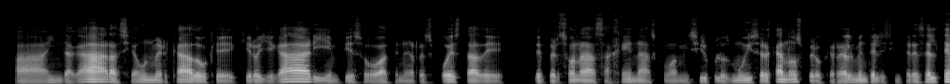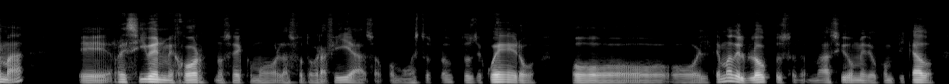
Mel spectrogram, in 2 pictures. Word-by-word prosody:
a 90 Hz, +1 st, -3 dB
indagar 100 Hz, +4 st, +3 dB
hacia 100 Hz, -1 st, -3 dB
un 105 Hz, -1 st, -2 dB
mercado 100 Hz, -, +2 dB
que -, -, -6 dB
quiero 95 Hz, -1 st, -4 dB
llegar 115 Hz, +8 st, +5 dB
y 95 Hz, -2 st, -5 dB
empiezo 95 Hz, +1 st, -6 dB
a 90 Hz, -, -1 dB
tener 90 Hz, 0 st, -12 dB
respuesta 95 Hz, +1 st, -1 dB
de 90 Hz, -1 st, -6 dB, 0.3 s
de -, -, -5 dB
personas 95 Hz, +1 st, -2 dB
ajenas 100 Hz, -3 st, -6 dB
como 95 Hz, -1 st, -11 dB
a -, -, -9 dB
mis 95 Hz, -1 st, -13 dB
círculos 100 Hz, -3 st, -7 dB
muy 100 Hz, +1 st, -1 dB
cercanos, 110 Hz, +3 st, 0 dB
pero 85 Hz, -, -5 dB
que 90 Hz, +2 st, -11 dB
realmente 105 Hz, +2 st, -1 dB
les 95 Hz, -1 st, -14 dB
interesa 95 Hz, +3 st, -4 dB
el 105 Hz, -1 st, -1 dB
tema, 115 Hz, -4 st, +2 dB, 0.5 s
eh, 95 Hz, 0 st, -2 dB
reciben 115 Hz, +1 st, +6 dB
mejor, 100 Hz, 0 st, +3 dB
no 90 Hz, -, -11 dB
sé, 95 Hz, 0 st, -5 dB
como 85 Hz, +1 st, -12 dB
las 80 Hz, -2 st, -11 dB
fotografías 105 Hz, -1 st, -6 dB
o -, -, -18 dB
como 85 Hz, -1 st, -18 dB
estos 85 Hz, -, -15 dB
productos 100 Hz, -2 st, -12 dB
de 95 Hz, -, -16 dB
cuero 105 Hz, -6 st, +4 dB, 0.3 s
o 90 Hz, 0 st, -2 dB, 0.3 s
o -, -, -7 dB
el 90 Hz, +1 st, -12 dB
tema 145 Hz, +7 st, +1 dB
del 115 Hz, -, +6 dB
blog, 110 Hz, +3 st, +6 dB
pues, -, -, -9 dB, 0.3 s
ha 95 Hz, +1 st, -6 dB
sido 105 Hz, -1 st, -4 dB
medio 95 Hz, -3 st, -6 dB
complicado, 95 Hz, +4 st, +1 dB
95 Hz, 175 wpm, -25 LUFS, 90-105 Hz, 0.5 s, reciben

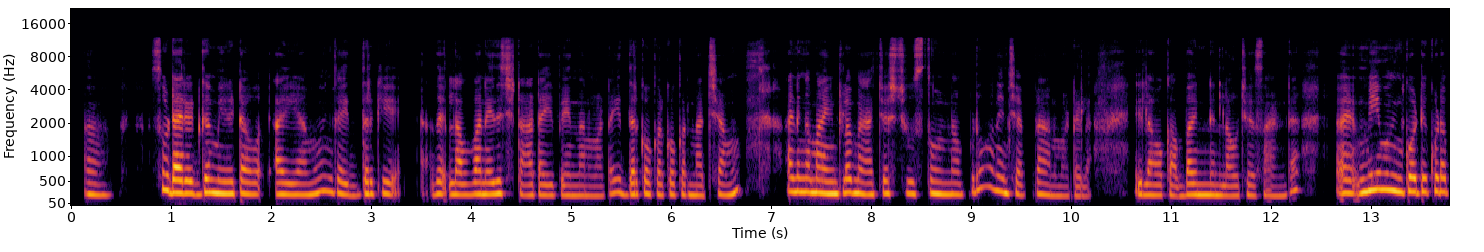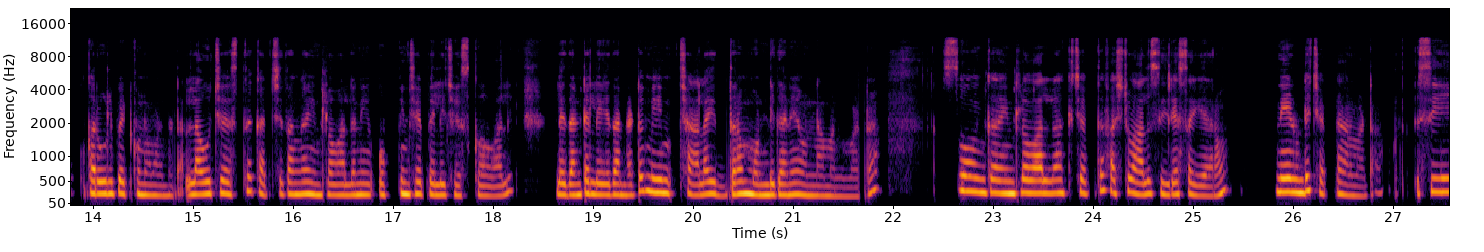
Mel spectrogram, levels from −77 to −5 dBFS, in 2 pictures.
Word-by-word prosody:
ఆ! -, -, 0 dB, 0.7 s
సో 335 Hz, -, -1 dB
డైరెక్ట్‌గా 255 Hz, 0 st, +6 dB
మీట్ 245 Hz, 0 st, +4 dB
అవ్ 235 Hz, -1 st, -1 dB, 0.2 s
అయ్యాము. 225 Hz, +1 st, 0 dB
ఇంక 270 Hz, -2 st, -4 dB
ఇద్దరికీ 240 Hz, +4 st, -2 dB, 0.4 s
అదే 240 Hz, +2 st, 0 dB
లవ్ 225 Hz, 0 st, 0 dB
అనేది 235 Hz, +1 st, +3 dB
స్టార్ట్ 215 Hz, -1 st, -6 dB
అయిపోయిందనమాట. 205 Hz, -1 st, -6 dB
ఇద్దరికి 230 Hz, +1 st, -1 dB
ఒకరికొకరు 225 Hz, -1 st, -4 dB
నచ్చాము. 220 Hz, +3 st, -2 dB, 0.5 s
అండ్ 285 Hz, 0 st, +2 dB
ఇంక 275 Hz, 0 st, +3 dB
మా 260 Hz, -, +5 dB
ఇంట్లో 245 Hz, +2 st, +4 dB
మ్యాచెస్ 245 Hz, +2 st, -1 dB
చూస్తూ 245 Hz, +1 st, -3 dB
ఉన్నప్పుడు 230 Hz, +7 st, -3 dB, 0.2 s
నేను 260 Hz, -4 st, +2 dB
చెప్పా 225 Hz, +2 st, -5 dB
అనమాట 200 Hz, 0 st, -9 dB
ఇలా. 190 Hz, -, -14 dB, 0.5 s
ఇలా 220 Hz, -, -1 dB
ఒక -, -, -14 dB
అబ్బాయిని 220 Hz, +2 st, +1 dB
నేను 215 Hz, -1 st, 0 dB
లవ్ 200 Hz, 0 st, -6 dB
చేశా 205 Hz, -1 st, -7 dB
అంటే 205 Hz, +10 st, -7 dB, 0.5 s
యే -, -, +3 dB, 0.2 s
మేము 330 Hz, +1 st, +6 dB
ఇంకోటి 280 Hz, 0 st, +3 dB
కూడా 285 Hz, -1 st, +2 dB, 0.2 s
ఒక 255 Hz, -, -1 dB
రూల్ 245 Hz, 0 st, +4 dB
పెట్టుకున్నామనమాట. 215 Hz, -4 st, -2 dB, 0.2 s
లవ్ 235 Hz, +1 st, +3 dB
చేస్తే 250 Hz, +4 st, -1 dB
ఖచ్చితంగా 235 Hz, +1 st, 0 dB
ఇంట్లో 220 Hz, 0 st, -1 dB
వాళ్ళని 225 Hz, +1 st, 0 dB, 0.2 s
ఒప్పించే 235 Hz, +2 st, +1 dB
పెళ్లి 220 Hz, -1 st, 0 dB
చేసుకోవాలి. 205 Hz, +2 st, -6 dB, 0.5 s
లేదంటే 225 Hz, +2 st, +2 dB
లేదన్నట్టు 220 Hz, +3 st, -1 dB
మేము 265 Hz, -1 st, +5 dB, 0.2 s
చాలా 230 Hz, -1 st, -1 dB
ఇద్దరం 230 Hz, +5 st, +2 dB
మొండిగానే 220 Hz, +1 st, +1 dB
ఉన్నామనమాట. 195 Hz, 0 st, -8 dB, 0.9 s
సో 315 Hz, -, -1 dB, 0.2 s
ఇంక 265 Hz, 0 st, +1 dB, 0.2 s
ఇంట్లో 255 Hz, +2 st, +4 dB
వాళ్ళకి 255 Hz, 0 st, +1 dB
చెప్తే 255 Hz, +5 st, -5 dB
ఫస్ట్ 260 Hz, +2 st, -2 dB
వాళ్ళు 240 Hz, +1 st, 0 dB
సీరియస్ 235 Hz, +1 st, -2 dB
అయ్యారు. 205 Hz, +2 st, -4 dB, 0.6 s
నేను 275 Hz, 0 st, +6 dB
ఉండి 275 Hz, +3 st, +5 dB
చెప్పా 245 Hz, 0 st, -6 dB
అనమాట. 200 Hz, -2 st, -9 dB, 0.5 s
సీ 285 Hz, -, -1 dB
230 Hz, 150 wpm, -24 LUFS, 215-250 Hz, 0.9 s, డైరెక్ట్‌గా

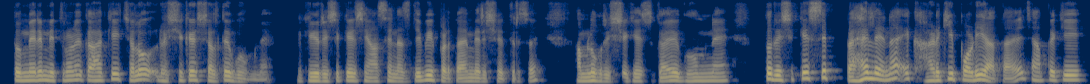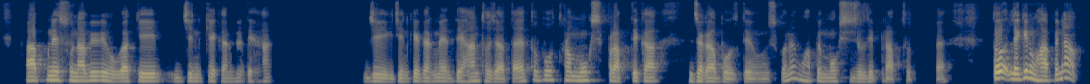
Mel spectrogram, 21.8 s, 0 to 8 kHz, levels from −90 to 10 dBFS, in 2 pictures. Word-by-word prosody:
तो 145 Hz, -, +5 dB
मेरे 145 Hz, +2 st, +4 dB
मित्रों 150 Hz, 0 st, 0 dB
ने 170 Hz, -, +1 dB
कहा 145 Hz, -2 st, +2 dB
कि, 190 Hz, +7 st, +1 dB
"चलो 175 Hz, 0 st, +1 dB
ऋषिकेश 150 Hz, +4 st, -1 dB
चलते 135 Hz, +2 st, +1 dB
हैं 145 Hz, -, +2 dB
घूमने" 90 Hz, -5 st, -7 dB
क्योंकि 125 Hz, +9 st, -2 dB
ऋषिकेश 135 Hz, +2 st, 0 dB
यहाँ 120 Hz, -1 st, -1 dB
से 120 Hz, +3 st, -3 dB
नजदीक 115 Hz, +3 st, -1 dB
भी 165 Hz, -, +5 dB
पड़ता 115 Hz, -, +1 dB
है 115 Hz, -, 0 dB
मेरे 115 Hz, -2 st, -1 dB
क्षेत्र -, -, -6 dB
से, -, -, -5 dB, 0.4 s
हम 125 Hz, +1 st, +1 dB
लोग 135 Hz, -3 st, +2 dB
ऋषिकेश 120 Hz, +2 st, -4 dB
गए 135 Hz, +3 st, +3 dB
घूमने, 130 Hz, +2 st, -2 dB, 0.4 s
तो 195 Hz, -, +8 dB
ऋषिकेश 180 Hz, +6 st, +3 dB
से 245 Hz, -, +5 dB, 0.2 s
पहले 190 Hz, +5 st, +6 dB
ना 205 Hz, +7 st, +3 dB
एक 200 Hz, -2 st, -3 dB
हर 140 Hz, +2 st, +3 dB
की 200 Hz, -, +5 dB
पैड़ी 160 Hz, +2 st, +6 dB
आता 105 Hz, -, -3 dB
है 115 Hz, -, -1 dB
जहाँ 155 Hz, -8 st, -3 dB
पे 155 Hz, -, +2 dB
कि 165 Hz, +1 st, +1 dB, 0.3 s
आपने 145 Hz, +2 st, +4 dB
सुना 135 Hz, -2 st, +2 dB
भी 150 Hz, +1 st, +1 dB
होगा 125 Hz, -2 st, +2 dB
कि 130 Hz, 0 st, +2 dB, 0.3 s
जिनके 120 Hz, 0 st, -4 dB
घर 115 Hz, -2 st, -6 dB
में 120 Hz, +3 st, -11 dB
देहांत 120 Hz, +1 st, -7 dB, 1.0 s
जी, 120 Hz, -1 st, -2 dB
जिनके 120 Hz, +3 st, -3 dB
घर 120 Hz, -1 st, -1 dB
में 120 Hz, 0 st, -4 dB
देहांत 125 Hz, +3 st, -2 dB
हो -, -, -2 dB
जाता 115 Hz, +1 st, -1 dB
है 120 Hz, -, +1 dB
तो 155 Hz, -, -3 dB
वो 160 Hz, +1 st, -3 dB
थोड़ा 155 Hz, -, +1 dB
मोक्ष 145 Hz, 0 st, -1 dB
प्राप्ति 130 Hz, -1 st, 0 dB
का 125 Hz, -2 st, 0 dB, 0.3 s
जगह 120 Hz, -1 st, +2 dB
बोलते 100 Hz, +1 st, -4 dB
हैं 105 Hz, -, -3 dB
उसको 105 Hz, +5 st, -9 dB
ना 200 Hz, -, -3 dB
वहाँ 150 Hz, -11 st, -5 dB
पे 135 Hz, -, -2 dB
मोक्ष 120 Hz, +1 st, -5 dB
जल्दी 115 Hz, -1 st, -4 dB
प्राप्त -, -, -5 dB
होता -, -, -13 dB
है। -, -, -10 dB, 0.4 s
तो 225 Hz, +2 st, +9 dB
लेकिन 220 Hz, +5 st, +6 dB
वहाँ 150 Hz, -7 st, +4 dB
पे -, -, +2 dB
ना 240 Hz, +1 st, +2 dB
135 Hz, 225 wpm, -27 LUFS, 120-155 Hz, 1.0 s, तो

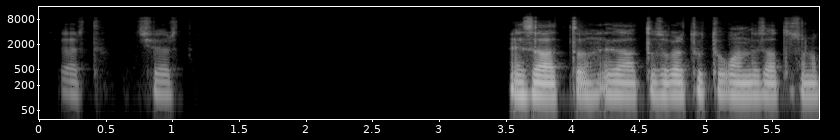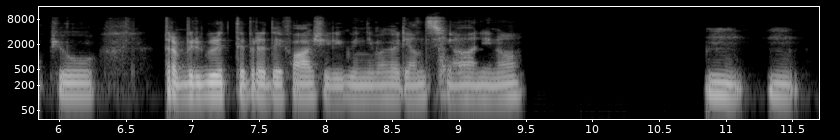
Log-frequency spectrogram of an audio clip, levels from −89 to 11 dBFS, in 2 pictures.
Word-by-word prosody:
Certo, 125 Hz, -2 st, -15 dB, 0.2 s
cert 120 Hz, +3 st, -11 dB, 2.5 s
Esatto, 115 Hz, -1 st, +3 dB
esatto, 120 Hz, -1 st, 0 dB
soprattutto 120 Hz, +1 st, -1 dB
quando, 115 Hz, -1 st, +1 dB
esatto, 115 Hz, -1 st, -2 dB
sono 115 Hz, -1 st, -4 dB
più 115 Hz, 0 st, -1 dB, 0.5 s
tra -, -, +4 dB
virgolette 115 Hz, +1 st, +4 dB
"prede 110 Hz, -1 st, +2 dB
facili", 110 Hz, -3 st, +1 dB
quindi 100 Hz, -1 st, -3 dB
magari 105 Hz, 0 st, -3 dB
anziani, 105 Hz, 0 st, -1 dB
no? 110 Hz, +4 st, -3 dB, 1.3 s
Mh, 115 Hz, -3 st, -1 dB, 0.2 s
mh. 110 Hz, -3 st, -4 dB
115 Hz, 95 wpm, -25 LUFS, 105-120 Hz, 2.5 s, tra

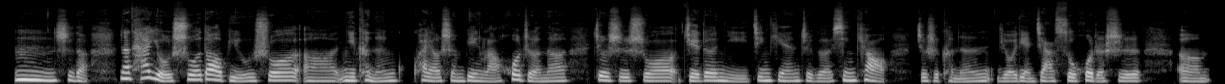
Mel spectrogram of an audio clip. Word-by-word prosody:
嗯， 205 Hz, -4 st, +8 dB
是 195 Hz, +1 st, -2 dB
的， 170 Hz, -5 st, -2 dB, 0.3 s
那 275 Hz, -1 st, +5 dB
它 295 Hz, +3 st, +1 dB
有 195 Hz, -, +4 dB
说 220 Hz, +6 st, +3 dB
到 225 Hz, -3 st, +6 dB
比 180 Hz, -3 st, -2 dB
如 155 Hz, +2 st, -2 dB
说， 185 Hz, +1 st, +2 dB
呃， 160 Hz, -1 st, -5 dB
你 175 Hz, 0 st, +3 dB
可 190 Hz, +2 st, -2 dB
能 160 Hz, +3 st, -3 dB, 0.2 s
快 195 Hz, -, -4 dB
要 160 Hz, -2 st, 0 dB
生 165 Hz, -1 st, -2 dB
病 165 Hz, -3 st, 0 dB
了， 140 Hz, -1 st, -5 dB
或 220 Hz, +8 st, +2 dB
者 165 Hz, -6 st, -2 dB
呢， 160 Hz, +3 st, -4 dB, 0.2 s
就 195 Hz, -3 st, +2 dB
是 170 Hz, -1 st, 0 dB
说 165 Hz, -1 st, -1 dB
觉 165 Hz, -3 st, +1 dB
得 180 Hz, +1 st, +2 dB
你 145 Hz, -6 st, -2 dB
今 175 Hz, +5 st, -1 dB
天 170 Hz, -1 st, -2 dB
这 170 Hz, -1 st, -4 dB
个 145 Hz, -1 st, -5 dB
心 180 Hz, +2 st, +1 dB
跳， 190 Hz, +4 st, -1 dB, 0.3 s
就 165 Hz, -, -4 dB
是 165 Hz, -1 st, -3 dB
可 155 Hz, -1 st, -9 dB
能 145 Hz, +4 st, -4 dB
有 145 Hz, 0 st, -4 dB
一 -, -, -1 dB
点 145 Hz, -4 st, -2 dB
加 155 Hz, +1 st, -2 dB
速， 165 Hz, +1 st, -1 dB
或 180 Hz, +3 st, +3 dB
者 145 Hz, -2 st, -4 dB
是， 155 Hz, -1 st, -1 dB, 0.4 s
嗯， 140 Hz, -2 st, -4 dB
165 Hz, 235 characters per minute, -22 LUFS, 155-185 Hz, 0.4 s, 嗯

